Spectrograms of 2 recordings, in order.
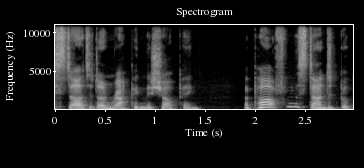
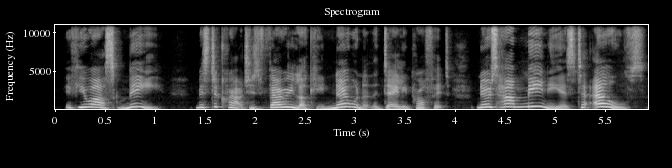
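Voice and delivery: higher, louder indignation; angry; 8 semitones higher, 6 dB louder than usual. A narrator's reading. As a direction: argue angrily on behalf of the mistreated. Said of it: "said Hermione angrily".

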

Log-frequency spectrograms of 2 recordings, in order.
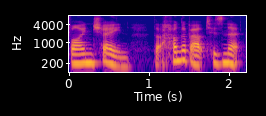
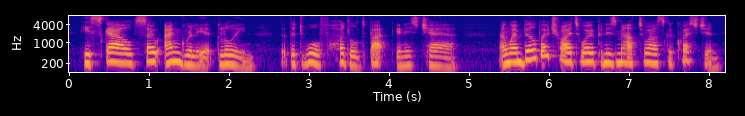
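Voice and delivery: usual speaking voice

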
